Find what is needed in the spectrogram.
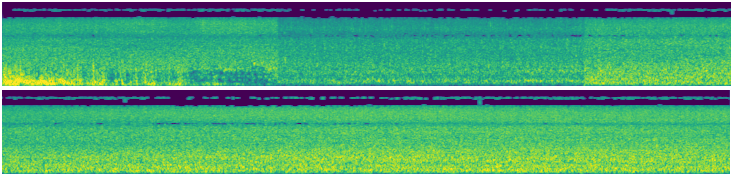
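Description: Swollen mountain stream rushing in white water over rocks and small falls: a steady, even rush of water that drops a little a few seconds in and comes back louder about seven seconds in.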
